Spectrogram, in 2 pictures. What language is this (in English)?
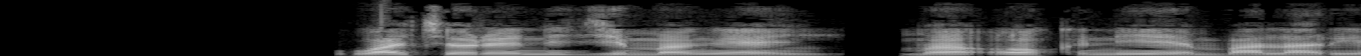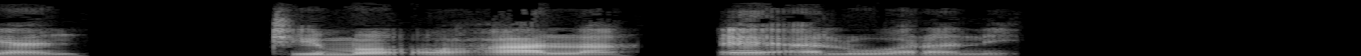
Luo (Kenya and Tanzania)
